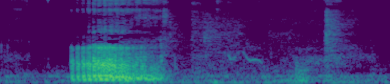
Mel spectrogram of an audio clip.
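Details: Shih Tzu/Pekingese dog, playful and talkative indoors in the afternoon while playing with a lion cub toy: one loud rough growling vocalization lasting under a second, then quiet room noise.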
